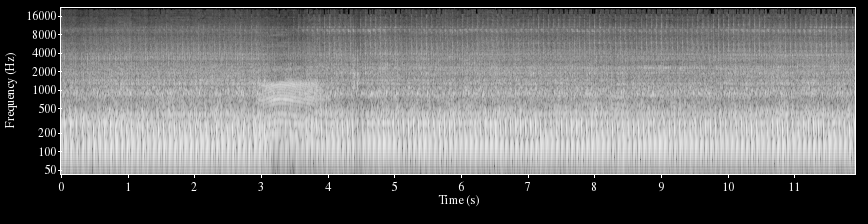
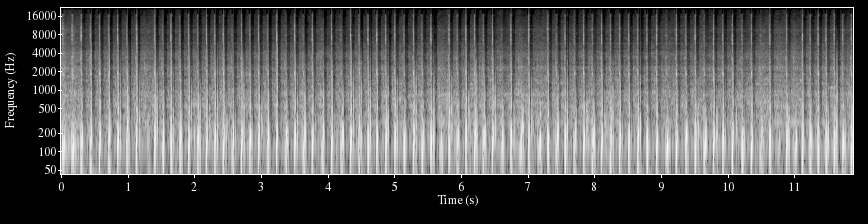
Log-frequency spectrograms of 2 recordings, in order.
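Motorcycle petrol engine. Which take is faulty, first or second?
second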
